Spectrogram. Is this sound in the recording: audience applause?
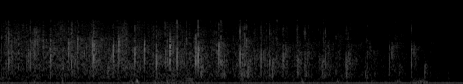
yes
